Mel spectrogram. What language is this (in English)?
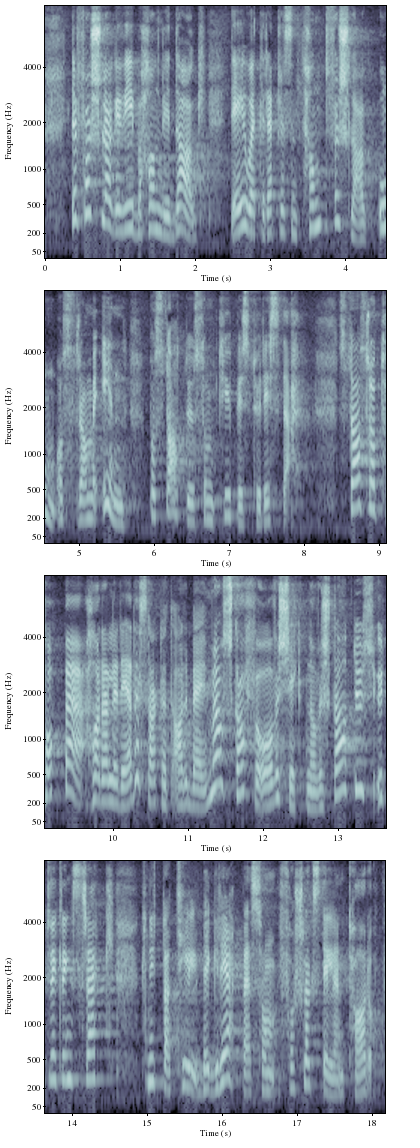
Norwegian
